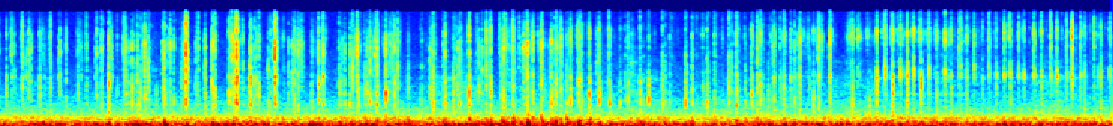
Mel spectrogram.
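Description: Fingertips of both hands tap rapidly and continuously on a hollow blue plastic trigger spray cleaner bottle with a white trigger. The taps come as a dense, steady stream of short, dry plastic clicks with a bright edge, over a constant low hum. The level stays even throughout the clip.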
